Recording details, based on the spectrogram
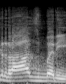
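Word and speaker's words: raspberry: और इसको हम बोलते हैं रासबरी, इसमें पी साइलेंट रहता है, हिंदी में इसको बोलते हैं रसभरी।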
